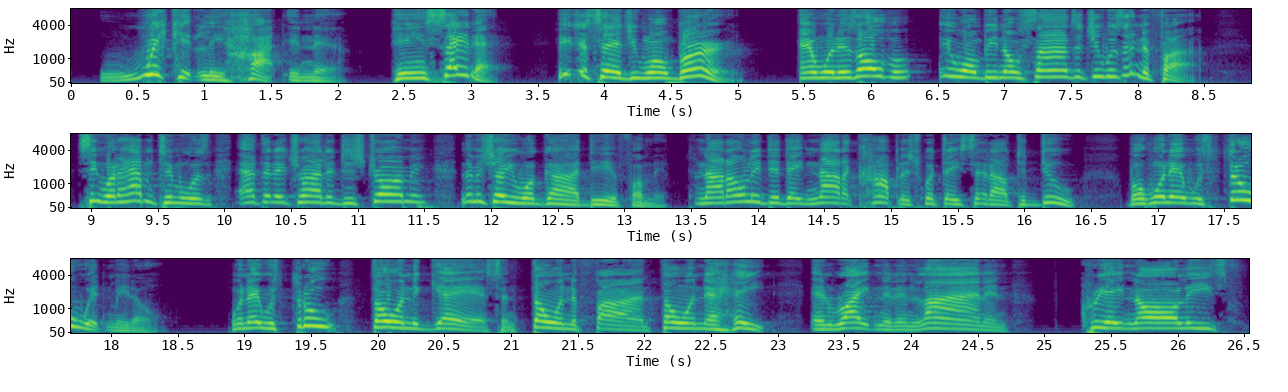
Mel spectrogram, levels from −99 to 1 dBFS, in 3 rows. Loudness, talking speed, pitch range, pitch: -20 LUFS, 215 wpm, 165-245 Hz, 215 Hz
